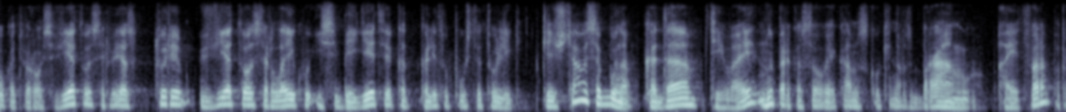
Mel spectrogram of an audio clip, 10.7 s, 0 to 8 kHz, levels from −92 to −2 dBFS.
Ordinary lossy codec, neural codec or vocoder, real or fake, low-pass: Opus, 16 kbps; none; real; 7.2 kHz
